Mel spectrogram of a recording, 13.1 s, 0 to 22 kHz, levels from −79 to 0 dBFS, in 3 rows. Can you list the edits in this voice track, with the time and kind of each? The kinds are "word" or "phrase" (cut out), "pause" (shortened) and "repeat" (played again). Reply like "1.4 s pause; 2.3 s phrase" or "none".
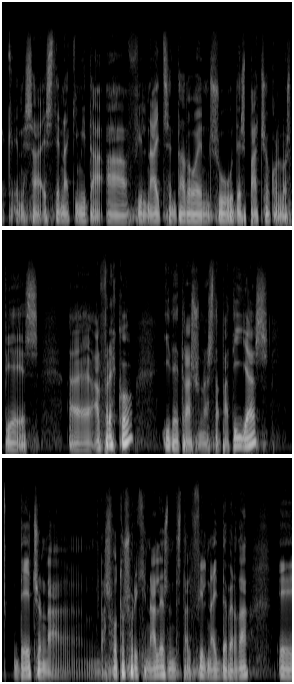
none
